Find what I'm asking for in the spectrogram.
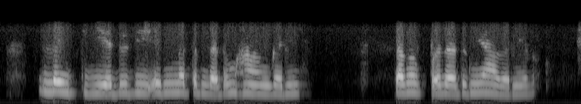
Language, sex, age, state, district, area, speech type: Manipuri, female, 30-45, Manipur, Churachandpur, urban, conversation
